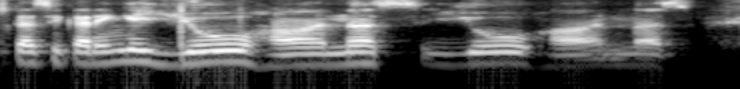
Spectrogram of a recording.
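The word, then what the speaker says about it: Johannes: अब यहाँ पे लिखा है जोहानस, लेकिन इसको जर्मन में प्रोनाउंस कैसे करेंगे? योहानस, योहानस।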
